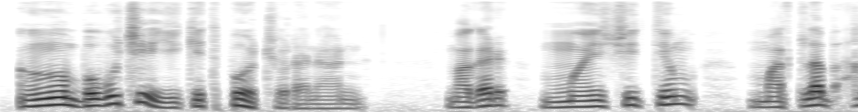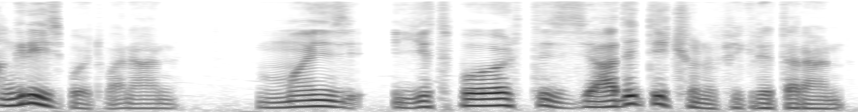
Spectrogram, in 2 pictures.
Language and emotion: Kashmiri, neutral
